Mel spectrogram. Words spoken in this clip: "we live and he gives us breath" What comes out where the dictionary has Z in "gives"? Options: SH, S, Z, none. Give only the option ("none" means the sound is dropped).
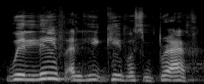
none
